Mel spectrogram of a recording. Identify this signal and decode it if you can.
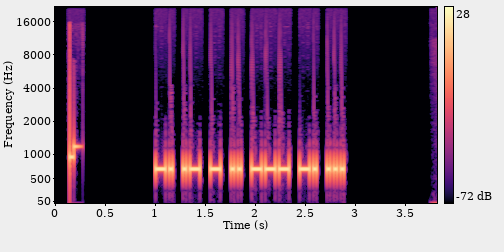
Morse code, heard as a keyed tone, about 36 wpm, 700 Hz. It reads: NATIONS
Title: Sets of 3 Words - New Word Drill - 35wpm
